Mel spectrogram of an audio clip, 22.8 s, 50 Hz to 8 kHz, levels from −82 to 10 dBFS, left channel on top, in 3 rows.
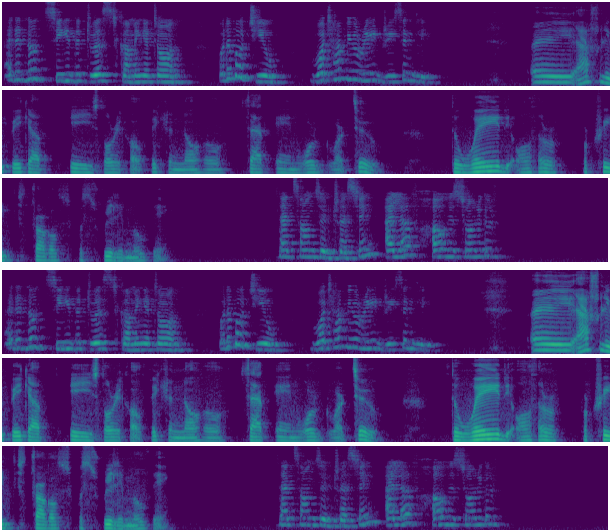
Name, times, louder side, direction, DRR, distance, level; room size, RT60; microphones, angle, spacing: voice 1, 0.0-2.3 2.7-3.5 3.8-5.4 18.6-21.4, equal, 55° left, 4.9 m, -41 dB
voice 2, 6.6-8.1 8.4-10.4 10.6-12.3 13.2-14.5 14.9-17.3, right 5 dB, 45° right, 0.4 m, -32 dB
13.0 x 7.5 x 4.1 m
head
